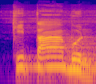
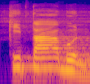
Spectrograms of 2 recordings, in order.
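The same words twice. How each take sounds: Both takes have the same delivery.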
